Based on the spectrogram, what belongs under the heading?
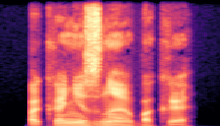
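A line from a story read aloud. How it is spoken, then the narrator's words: Quiet reply. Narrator (Russian): тихо ответил я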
